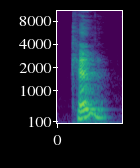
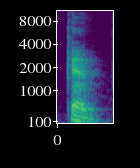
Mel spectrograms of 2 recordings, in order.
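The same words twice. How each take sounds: First: "Ken" pitched high as a question; one-word Singlish query, "Ken" going up. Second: One-word Singlish reply, "Ken" going down; Singlish answer. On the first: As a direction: ask "Ken?" with a high lift. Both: Shown as a demonstration. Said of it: "Singlish is complete with one word".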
